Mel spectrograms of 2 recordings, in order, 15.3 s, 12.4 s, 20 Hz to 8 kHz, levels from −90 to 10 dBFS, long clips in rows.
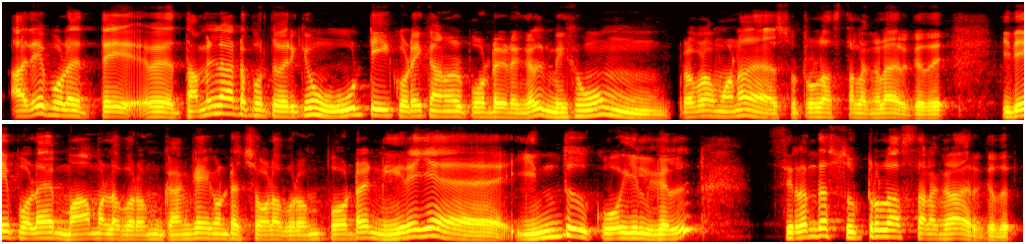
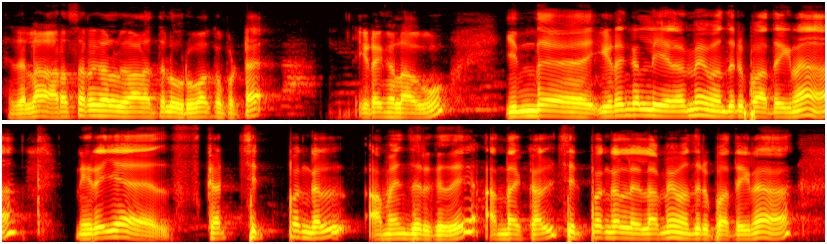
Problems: none marked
